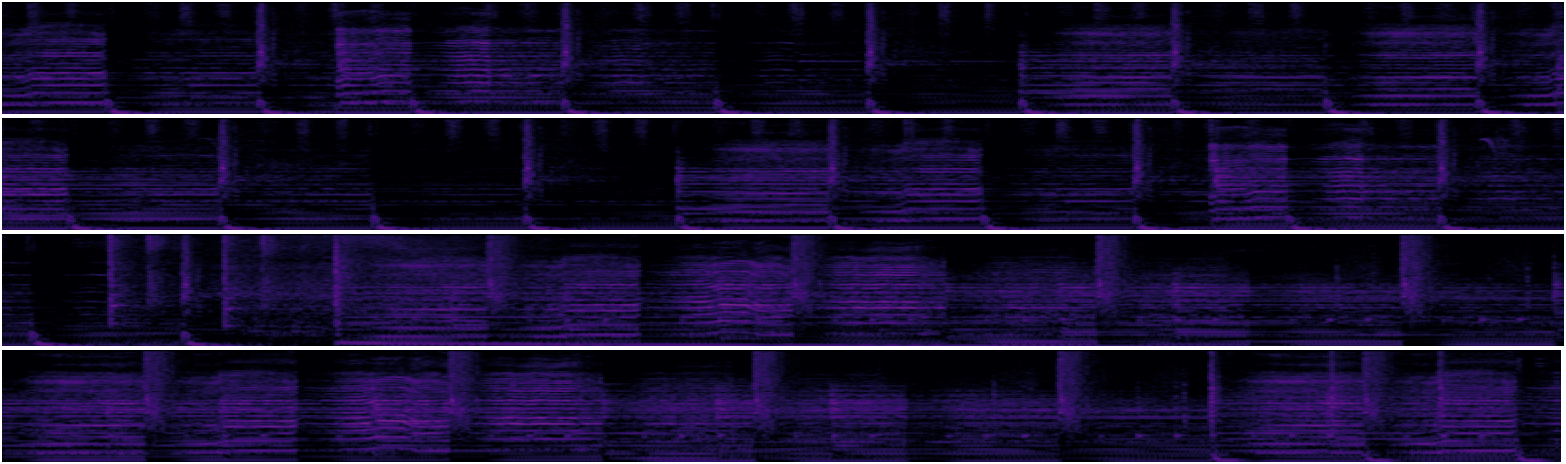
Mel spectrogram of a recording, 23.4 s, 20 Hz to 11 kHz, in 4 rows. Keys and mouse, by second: 0.1 click, 0.6 click, 1.0 click, 5.0 click, 5.3 click, 6.1 click, 7.3 click, 8.3 click, 11.9 click, 12.4 click, 12.8 click, 13.4 click, 13.7 click, 14.1 ctrl+s, 15.4 click, 15.6 click, 20.5 ctrl+s, 21.1 middle click, 21.4 click, 21.7 shift+s, 22.0 shift+a.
